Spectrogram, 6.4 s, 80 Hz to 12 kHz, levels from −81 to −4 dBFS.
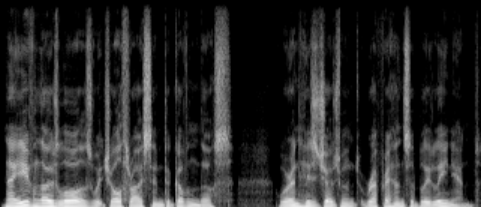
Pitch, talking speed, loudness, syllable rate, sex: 140 Hz, 150 wpm, -17 LUFS, 5.1 syllables/s, male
